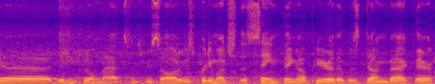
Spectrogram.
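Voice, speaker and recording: Amid noticeable background noise, a man with a fairly high pitch speaks at a fairly quick pace with ordinary pitch variation. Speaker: auto mechanic. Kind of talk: tutorial. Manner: casual, filler-heavy.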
